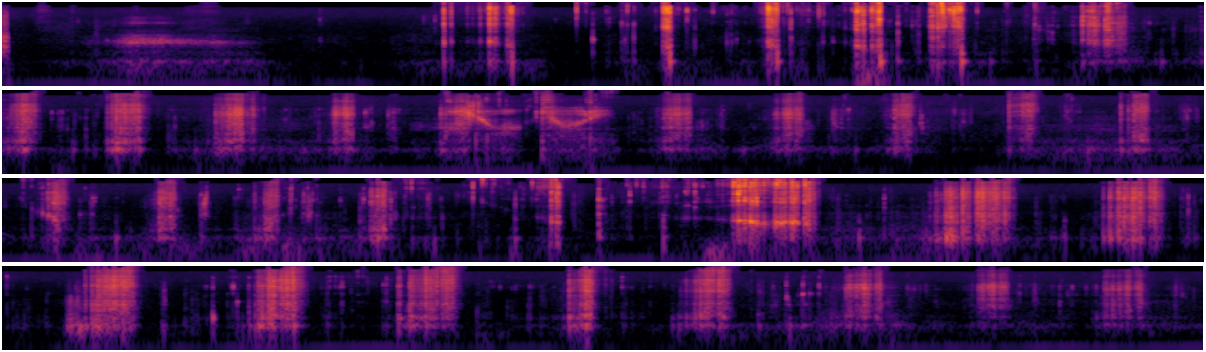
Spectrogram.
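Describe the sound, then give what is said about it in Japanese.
Crisp chewing of homemade asazuke pickled vegetables with ginger: many sharp crunches and bites in an irregular, fairly quick rhythm, fairly quiet, with short pauses between mouthfuls. “さて、本編で作った浅漬け食べるよ。”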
